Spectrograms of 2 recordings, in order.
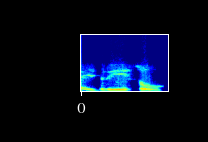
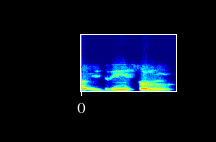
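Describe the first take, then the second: First: The word ends on a vowel without n. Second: The word ends with an added n sound. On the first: The speaker calls it right. "tapi dibaca Idrisu" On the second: The speaker calls it wrong. "Tidak boleh dibaca"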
